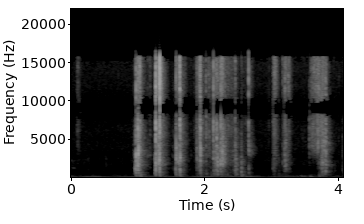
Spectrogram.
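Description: Tarot cards being handled: a string of soft clicks and snaps as a card is drawn and flipped from the deck, starting about a second in, over a faint low hum.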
